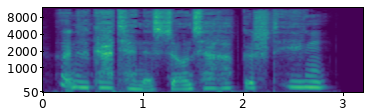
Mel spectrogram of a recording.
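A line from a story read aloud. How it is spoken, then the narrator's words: Sighing. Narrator (German): seufzte er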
